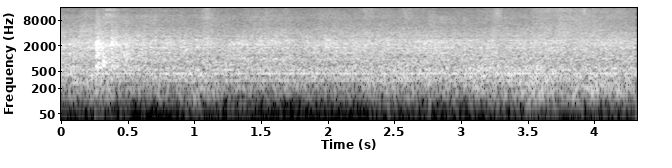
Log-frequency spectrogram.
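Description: Quiet steady room noise with a faint constant hum, and one brief soft sound just after the start.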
